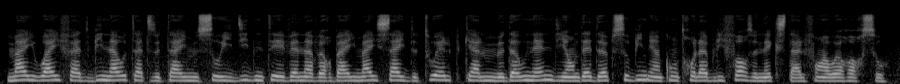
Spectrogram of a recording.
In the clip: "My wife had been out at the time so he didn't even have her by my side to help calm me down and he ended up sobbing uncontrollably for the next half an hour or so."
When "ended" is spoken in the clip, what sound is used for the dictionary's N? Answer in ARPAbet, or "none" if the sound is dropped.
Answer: none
